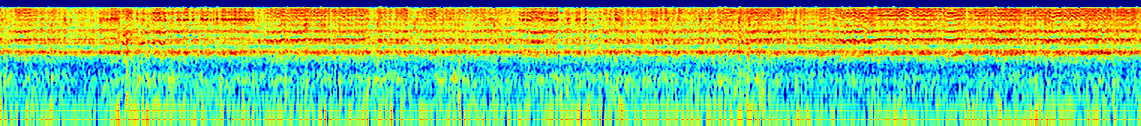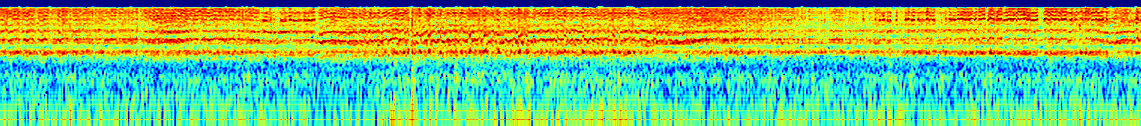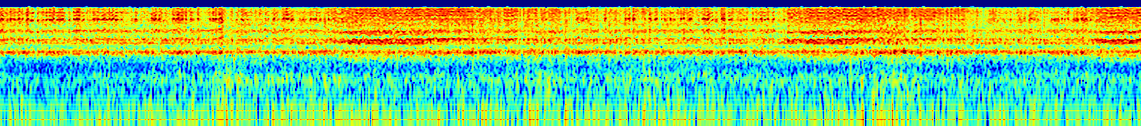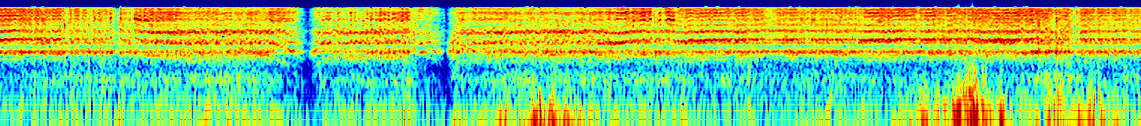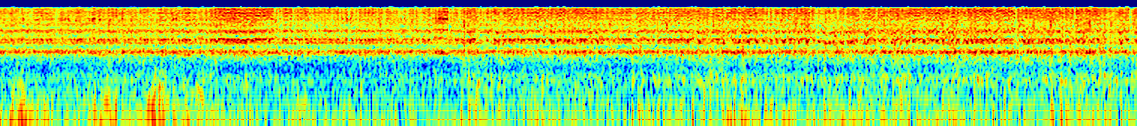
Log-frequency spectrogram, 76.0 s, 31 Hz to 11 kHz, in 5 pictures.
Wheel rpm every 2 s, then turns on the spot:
230, 220, 220, 230, 230, 230, 230, 230, 230, 220, 200, 200, 220, 240, 240, 230, 230, 220, 230, 230, 230, 230, 230, 230, 180, 120, 160, 220, 230, 230, 230, 230, 230, 230, 230, 230, 220, 220.
none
